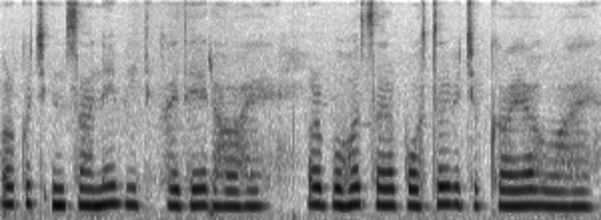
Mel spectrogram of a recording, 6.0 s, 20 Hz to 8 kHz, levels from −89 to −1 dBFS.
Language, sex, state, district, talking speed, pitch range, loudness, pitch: Hindi, female, Arunachal Pradesh, Papum Pare, 160 wpm, 215-235 Hz, -13 LUFS, 225 Hz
